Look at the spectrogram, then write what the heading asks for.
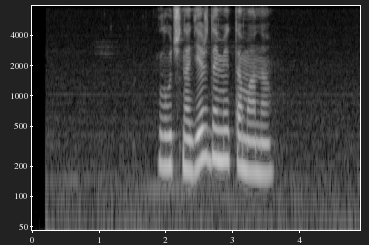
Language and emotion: Russian, neutral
